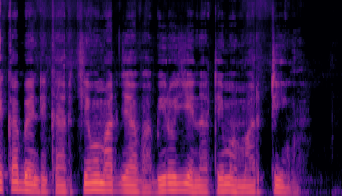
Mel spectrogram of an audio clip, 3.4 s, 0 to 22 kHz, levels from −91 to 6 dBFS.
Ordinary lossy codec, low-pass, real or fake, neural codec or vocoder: none; none; fake; vocoder, 44.1 kHz, 128 mel bands, Pupu-Vocoder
